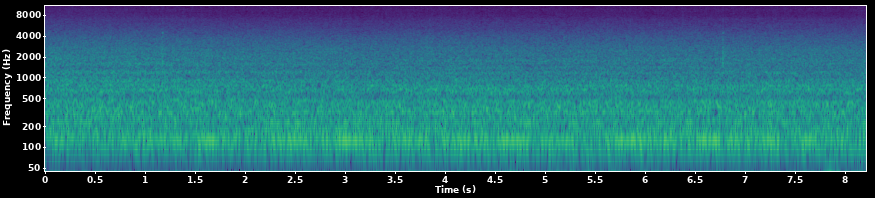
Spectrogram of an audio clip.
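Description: Toyota 1UZ-FE VVTi 4.0-litre V8 idling steadily under an open bonnet.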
